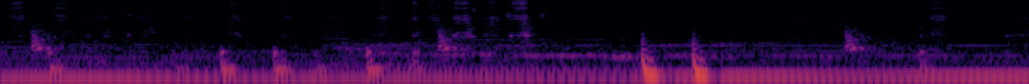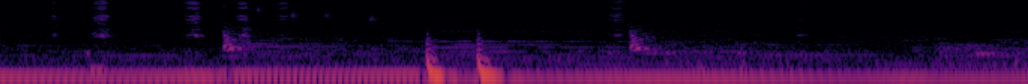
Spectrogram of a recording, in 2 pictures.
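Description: Black felt-tip marker scratching on paper in short, irregular strokes as it shades in a dark patch of a drawing.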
